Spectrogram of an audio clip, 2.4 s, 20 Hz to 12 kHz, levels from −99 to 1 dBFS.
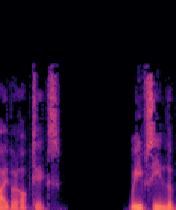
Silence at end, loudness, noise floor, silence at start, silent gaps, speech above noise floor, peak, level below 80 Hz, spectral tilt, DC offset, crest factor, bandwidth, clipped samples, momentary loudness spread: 0 s; -33 LUFS; under -90 dBFS; 0 s; 0.90-1.64 s; over 59 dB; -12 dBFS; -58 dBFS; -5.5 dB/octave; under 0.1%; 20 dB; 8.6 kHz; under 0.1%; 12 LU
